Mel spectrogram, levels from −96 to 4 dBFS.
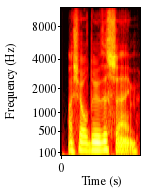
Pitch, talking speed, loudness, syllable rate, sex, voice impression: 130 Hz, 280 wpm, -14 LUFS, 5.6 syllables/s, male, masculine, middle-aged, relaxed, weak, dark, muffled, halting, raspy, calm, slightly friendly, slightly wild, kind, modest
